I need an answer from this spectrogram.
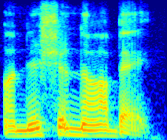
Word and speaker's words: Anishinaabe: But in our language, it's Anishinaabe.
